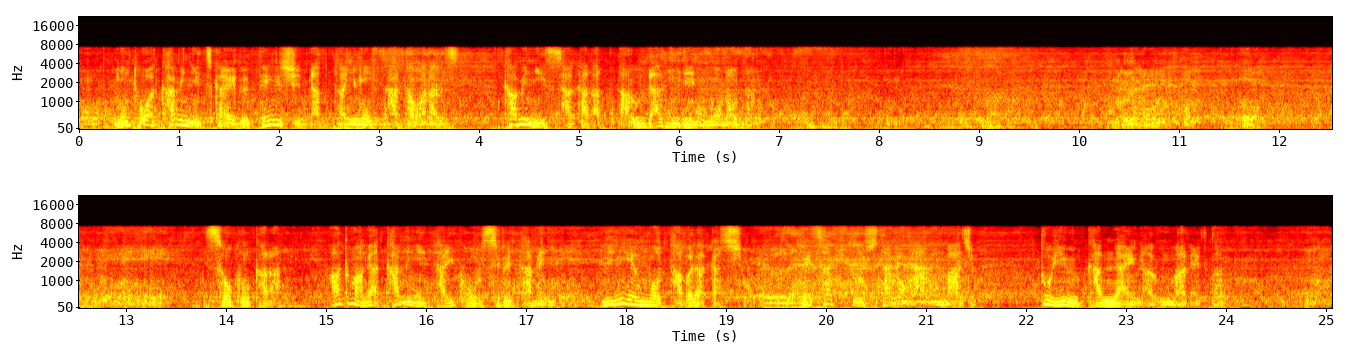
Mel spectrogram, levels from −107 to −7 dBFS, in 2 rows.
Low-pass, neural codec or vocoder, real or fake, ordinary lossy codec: 7.2 kHz; codec, 16 kHz, 4.8 kbps, FACodec; fake; none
